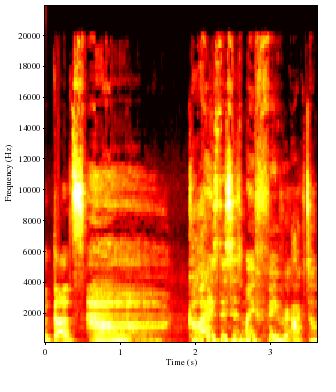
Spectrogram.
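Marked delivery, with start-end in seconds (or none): 0.6-1.9 sharp gasp of disbelief; shocked gasp. Real, not acted. Vlogger gasps at a review insulting her favorite book, shocked gasp. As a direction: gasp in outrage.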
